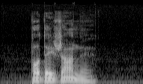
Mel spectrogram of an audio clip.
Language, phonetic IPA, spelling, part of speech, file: Polish, [ˌpɔdɛjˈʒãnɨ], podejrzany, adjective / noun / verb, Pl-podejrzany.ogg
